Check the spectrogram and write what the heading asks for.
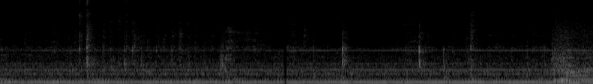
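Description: Wooden spoon stirring chopped chocolate into melted chocolate in a plastic bowl, with soft scraping and a few scattered light taps against the bowl. A steady low hum runs underneath.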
